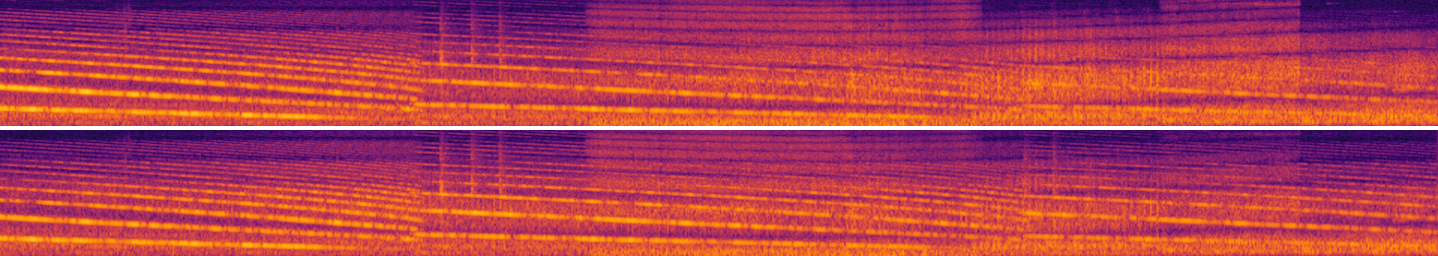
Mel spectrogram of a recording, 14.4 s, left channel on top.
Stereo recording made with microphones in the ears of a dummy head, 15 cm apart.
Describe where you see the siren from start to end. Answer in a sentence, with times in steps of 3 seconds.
You can hear the siren in the centre from 0 s and on the right from 3 s.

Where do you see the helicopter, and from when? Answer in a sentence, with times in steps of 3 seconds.
In this clip you hear the helicopter on the right from 0 s, in the centre from 6 s and on the left from 9 s.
